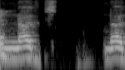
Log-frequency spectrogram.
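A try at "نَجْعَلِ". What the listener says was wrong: नहीं, फिर वही हो रहा है ना, प्रैक्टिस ऐसे ऐसे नहीं आएगा, ये प्रैक्टिस करना पड़ेगी आपको, ताकि ये एर है ना इसमें, एर एर नहीं आना चाहिए। पहले क्या करेंगी, दो स्टेप है इसमें, कलकला में दो स्टेप होते हैं।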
